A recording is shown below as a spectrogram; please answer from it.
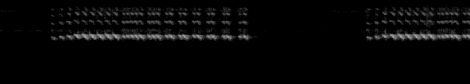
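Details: Cricket at night, dated 5 August 2020, giving high, pulsed, ringing trills in two bursts: one of about two seconds, then a quiet pause before a second run begins. No other sounds.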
